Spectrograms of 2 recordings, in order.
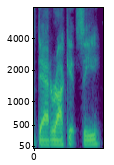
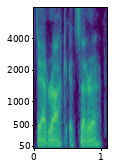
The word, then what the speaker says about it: Dad Rock Etc.: Which I always think says Dad Rock at C, but it's Dad Rock Etc. It's spelled out, etc.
